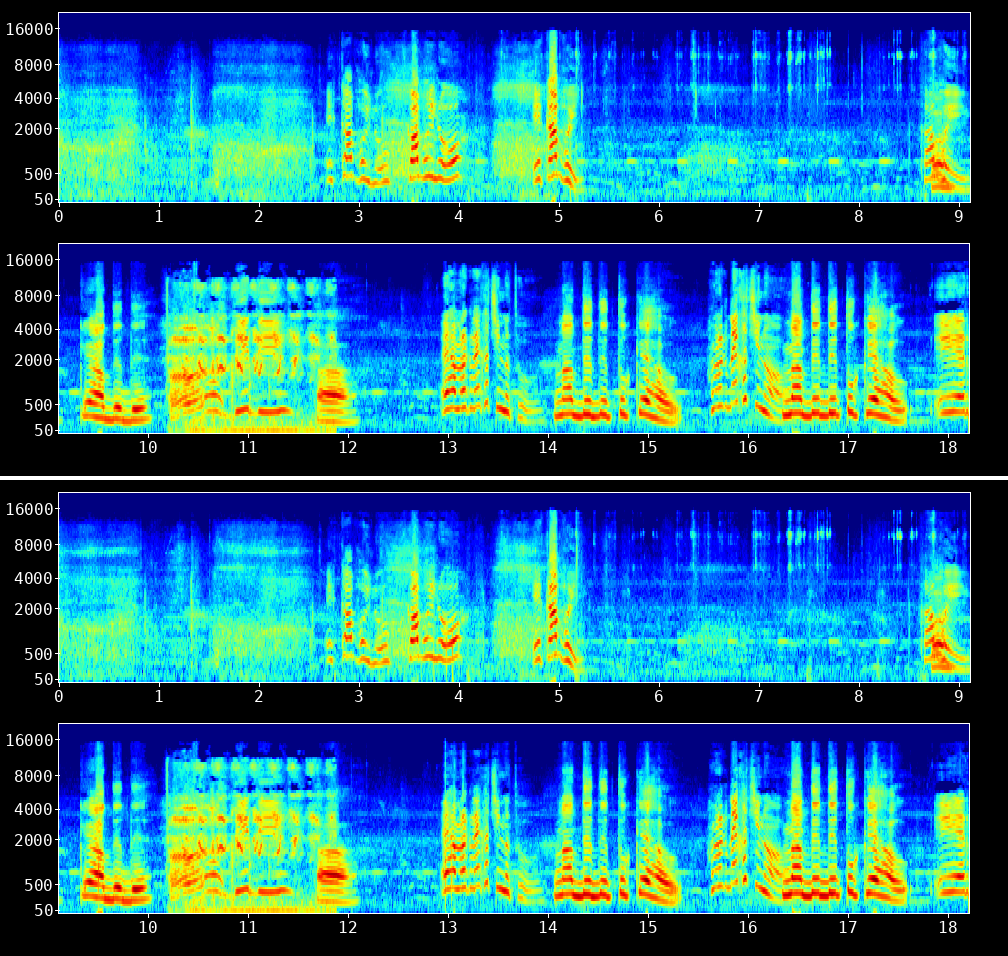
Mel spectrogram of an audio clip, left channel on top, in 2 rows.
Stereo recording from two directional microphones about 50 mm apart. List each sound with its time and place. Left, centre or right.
0.0 s a sound: centre
1.5 s snort: centre
2.6 s speech: right
3.5 s a woman's voice: right
3.8 s speech: right
4.4 s a sound: centre
4.7 s speech: right
8.6 s a woman's voice: right
10.1 s speech: centre
12.9 s a woman's voice: right
17.8 s a woman's voice: right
